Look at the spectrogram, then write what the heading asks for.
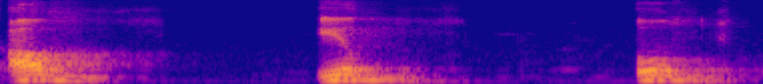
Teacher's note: طویل ہے، لمبی ہے، یعنی کہ مخرج کا بہت لمبا ہے، یعنی سب سے لمبا مخرج ضاد کا ہے، یعنی تمام داڑوں کے ساتھ حافہ لسان لگیں دونوں سائڈوں سے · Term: استطالت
